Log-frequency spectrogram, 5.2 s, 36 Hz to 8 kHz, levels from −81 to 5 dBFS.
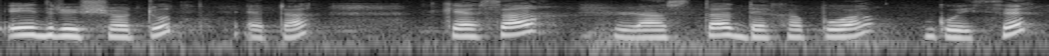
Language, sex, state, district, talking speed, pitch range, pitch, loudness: Assamese, female, Assam, Sonitpur, 90 wpm, 225-275 Hz, 240 Hz, -15 LUFS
